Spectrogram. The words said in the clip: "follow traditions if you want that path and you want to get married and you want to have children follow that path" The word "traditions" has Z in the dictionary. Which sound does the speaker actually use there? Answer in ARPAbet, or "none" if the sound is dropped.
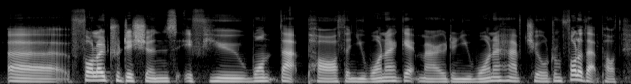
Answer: Z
